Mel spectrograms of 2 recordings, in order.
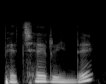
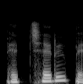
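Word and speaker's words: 배체르인데 (בֶּצֶר): 원문, 원어로 보게 되면 앞에 있는 보화라고 하는 단어는 금이라는 뜻의 배체르인데 뒤에 나오는 돌의 이름 발음은 배추루입니다 베체르 베추르 이렇게 비슷한 발음이고요.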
